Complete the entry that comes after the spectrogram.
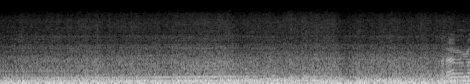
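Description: A Honda CBR600RR 600cc sport motorcycle on a test ride, a continuous loud engine drone mixed with heavy wind rush on the microphone and no break for the whole stretch.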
